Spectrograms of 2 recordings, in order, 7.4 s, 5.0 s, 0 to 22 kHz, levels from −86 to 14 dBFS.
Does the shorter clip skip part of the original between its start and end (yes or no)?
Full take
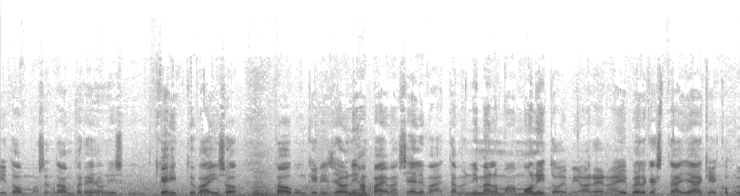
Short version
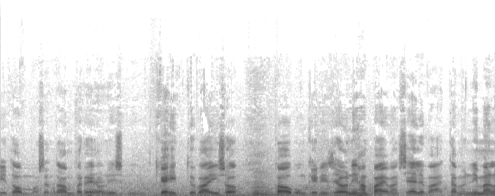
no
